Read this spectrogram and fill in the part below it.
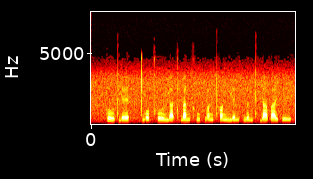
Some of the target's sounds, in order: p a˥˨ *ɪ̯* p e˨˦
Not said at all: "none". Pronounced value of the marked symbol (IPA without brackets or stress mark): ɪ̯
